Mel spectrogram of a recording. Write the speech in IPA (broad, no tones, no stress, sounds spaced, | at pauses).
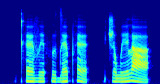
kʰ ɛ v e θ ɯ d ɛ pʰ ɛ | t͡ʃ ʌ w e l aː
